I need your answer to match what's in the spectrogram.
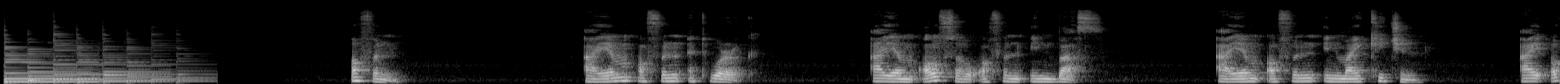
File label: Audiobook Anglictina pro tebe 2 mirne pokrocili; Richard Ludvik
